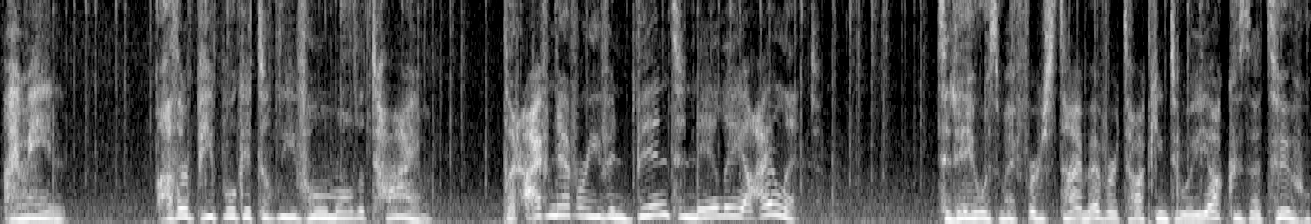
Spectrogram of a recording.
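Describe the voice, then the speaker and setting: In a video game cutscene, a woman voices a plucky, curious island child, sounding offhand, earnest, youthful, and casual, with an eager yet wistful mood. Her fairly high voice moves at normal speed and sounds close to everyday speech, with a little hiss or hum. Music plays clearly behind the dialogue.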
